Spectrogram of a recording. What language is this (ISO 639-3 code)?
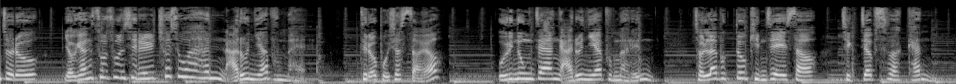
kor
